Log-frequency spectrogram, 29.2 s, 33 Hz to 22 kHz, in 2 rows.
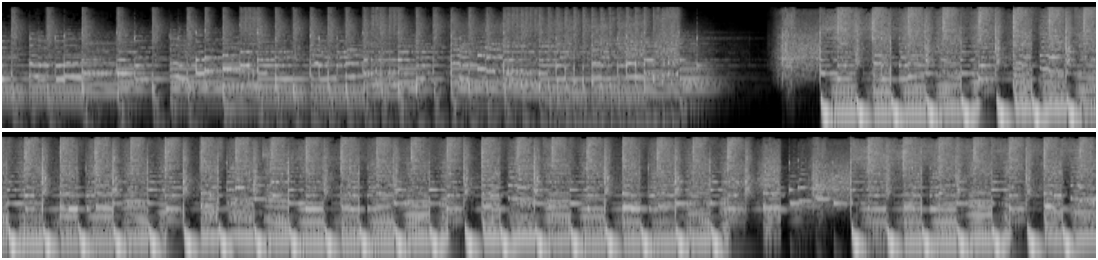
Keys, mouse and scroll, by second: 0.2-2.3 drag, 3.3 click, 4.6 click, 6.1 r, 6.2 r, 8.3 shift+d, 9.4 alt+r, 10.2 drag, 11.7 drag, 13.1 shift+d, 14.0 drag, 15.4 r, 15.5 r, 18.4 click, 19.9 click, 20.1 click, 26.4-28.8 shift+middle drag.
